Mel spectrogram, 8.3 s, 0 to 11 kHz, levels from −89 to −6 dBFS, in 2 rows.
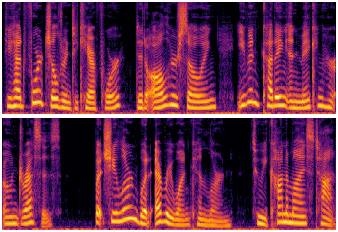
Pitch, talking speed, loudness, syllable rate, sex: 215 Hz, 200 wpm, -18 LUFS, 6.0 syllables/s, female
